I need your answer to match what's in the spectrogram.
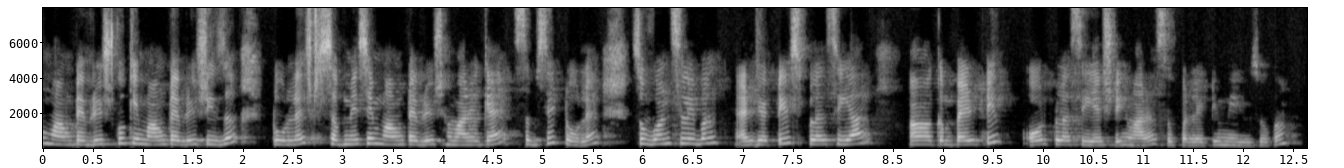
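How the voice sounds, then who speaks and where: Woman teaching, fairly high voice. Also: steady tone. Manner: explains step by step, asks questions and answers them herself, slow spelled-out examples. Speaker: English grammar teacher. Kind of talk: classroom grammar lesson.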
